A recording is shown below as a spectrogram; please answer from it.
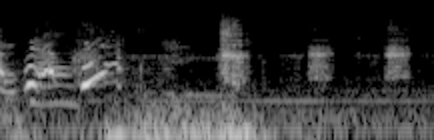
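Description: A young grey pit bull-type dog on a leash giving a few short, rising whines and yips in the first half second, then a breathy pant about a second in.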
